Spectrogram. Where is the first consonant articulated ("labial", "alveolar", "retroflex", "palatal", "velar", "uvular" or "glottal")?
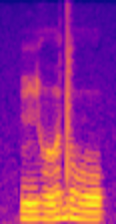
palatal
